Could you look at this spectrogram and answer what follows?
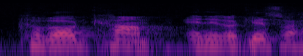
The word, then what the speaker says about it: kavod: The Hebrew word for glory is kavod. Some people try to pronounce it kabod. That's not correct. It's kavod.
